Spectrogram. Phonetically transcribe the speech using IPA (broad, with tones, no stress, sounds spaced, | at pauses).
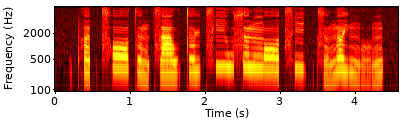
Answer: pʰ ɐ˨ t̚ t͡sʰ ɔː˧ t̪ ɵ˨˩ n t͡s aː˨ w t̪ ɵ˧ ɥ t͡sʰ iː˥ w s ɵ˥ n ŋ ɔː˥ t͡sʰ iː˥ k̚ t͡s ɵ˨˥ n ɐ˧ j ŋ ʊ˨˥ ŋ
